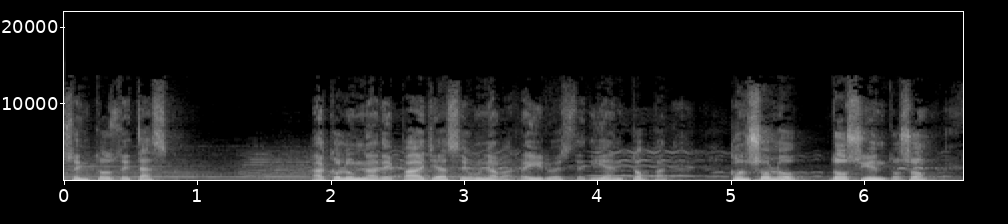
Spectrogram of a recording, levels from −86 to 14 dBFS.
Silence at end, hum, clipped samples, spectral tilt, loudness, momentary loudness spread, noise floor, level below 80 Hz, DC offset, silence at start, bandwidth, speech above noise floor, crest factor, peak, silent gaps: 0.1 s; none; under 0.1%; -5.5 dB/octave; -21 LUFS; 16 LU; -41 dBFS; -50 dBFS; under 0.1%; 0 s; 13.5 kHz; 21 dB; 16 dB; -6 dBFS; none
